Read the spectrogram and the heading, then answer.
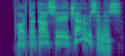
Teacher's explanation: The second and third words run together.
